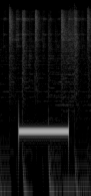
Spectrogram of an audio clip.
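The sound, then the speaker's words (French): A single steady telephone ringback tone sounds for about a second, loud and clear over quieter background music, the kind of ring a caller hears while waiting for an answer. “Il y a un téléphone qui sonne et il faut que ce numéro réponde.”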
